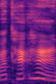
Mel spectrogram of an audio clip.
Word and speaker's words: ทหาร: เอ รอ เณร ทอ อัน นี้ อ่าน ว่า ทหาร เนาะ จริง ๆ มัน อ้ะ มัน ไม่ ใช่ คำ ควบ มัน ไม่ ใช่ คำ ควบ กล้ำ และ ลูก นะ คะ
